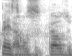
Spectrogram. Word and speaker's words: Bezos: How do you say his name? Bezos, is it? Bezos. Is it Bezos or Bezos? Bezos. – It's called Bezos.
